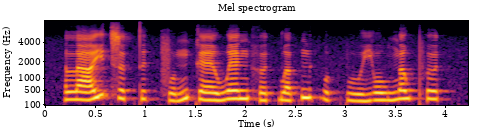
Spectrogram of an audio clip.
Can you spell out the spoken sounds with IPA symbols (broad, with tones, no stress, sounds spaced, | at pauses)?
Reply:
l aː˨˥ j t͡s ɵ˨ t̚ t̪ ɪ˨ k̚ f ʊ˨˥ ŋ k ɛː˨ w ɛː˧ ŋ h ɵ˨˥ t̚ w ɐ˨˥ k̚ n̪ ɪ˥ k̚ w ʊ˨˥ k̚ p uː˨ j o˧ w ŋ ɐ˥ w pʰ ɵ˥ t̚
